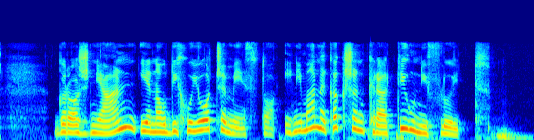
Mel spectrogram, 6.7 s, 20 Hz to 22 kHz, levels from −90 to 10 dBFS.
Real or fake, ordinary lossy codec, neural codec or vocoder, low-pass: real; AAC, 64 kbps; none; 7.2 kHz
